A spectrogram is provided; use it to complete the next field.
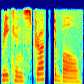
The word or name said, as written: reconstructible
